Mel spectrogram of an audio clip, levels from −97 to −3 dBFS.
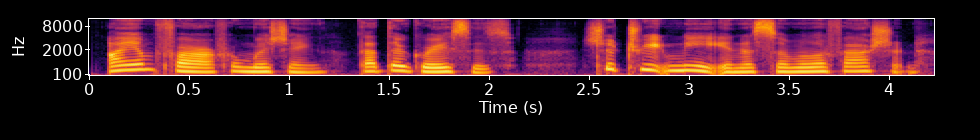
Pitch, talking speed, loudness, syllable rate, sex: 225 Hz, 215 wpm, -17 LUFS, 5.6 syllables/s, female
